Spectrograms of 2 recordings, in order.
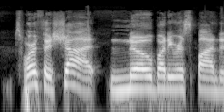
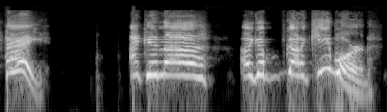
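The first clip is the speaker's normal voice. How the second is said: very high, eager boast; excited boast; 10 semitones higher than usual. Retold or imitated. Roommate showing off his new keyboard, high and excited. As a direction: show off the new keyboard like a proud kid. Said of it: "And you're like".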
